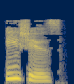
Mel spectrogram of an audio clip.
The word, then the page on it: issues: British English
